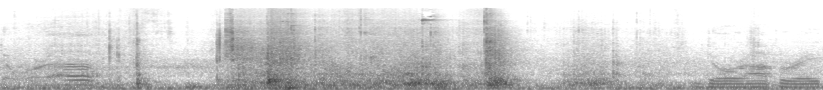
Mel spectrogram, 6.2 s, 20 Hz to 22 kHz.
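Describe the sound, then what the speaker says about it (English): Roll-up rear cargo door on a 2009 Isuzu NRR box truck being raised, a rattling metallic slide with a couple of louder bumps, heard close with a voice talking at the start and end. "Roll the door up."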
